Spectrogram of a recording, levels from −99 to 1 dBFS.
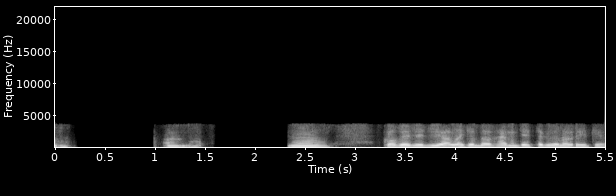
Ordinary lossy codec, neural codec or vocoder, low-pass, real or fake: none; codec, 16 kHz, 1.1 kbps, Voila-Tokenizer; 3.6 kHz; fake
